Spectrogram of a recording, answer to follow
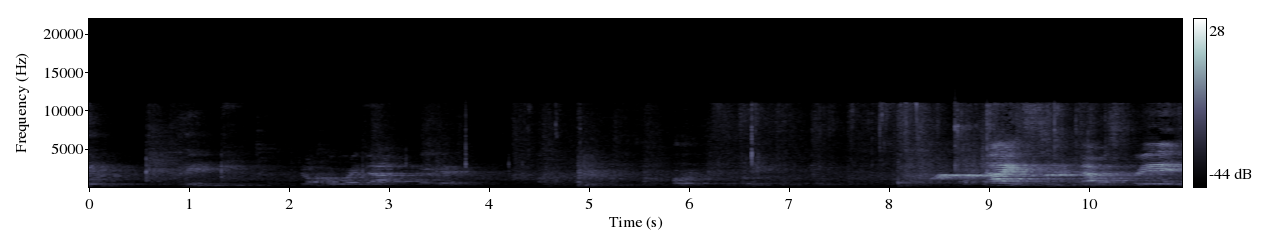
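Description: A person's voice calling out to a running dog in short, drawn-out calls: once a couple of seconds in and again, loudest, near the end. Footfalls and scattered knocks on the turf floor come between the calls.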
